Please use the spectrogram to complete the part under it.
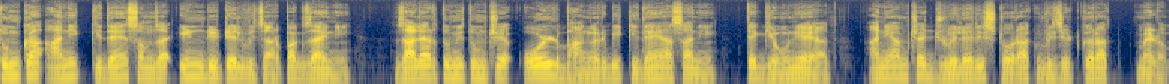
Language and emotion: Goan Konkani, neutral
